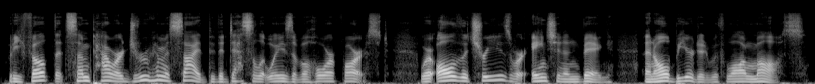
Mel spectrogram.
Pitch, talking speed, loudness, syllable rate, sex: 140 Hz, 230 wpm, -18 LUFS, 5.8 syllables/s, male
